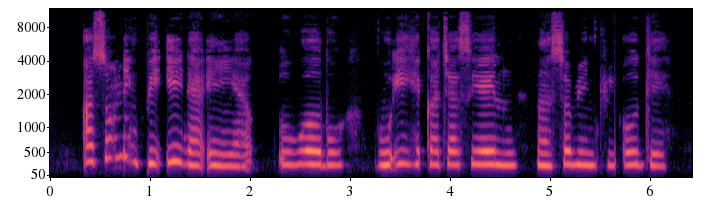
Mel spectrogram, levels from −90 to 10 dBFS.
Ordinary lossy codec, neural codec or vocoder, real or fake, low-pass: none; codec, 24 kHz, 0.9 kbps, WavTokenizer, medium speech release version 1; fake; none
